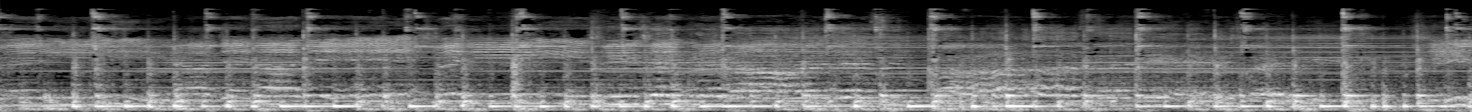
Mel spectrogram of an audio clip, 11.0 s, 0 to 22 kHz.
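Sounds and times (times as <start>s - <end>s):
group singing devotional song: 0.0s - 11.0s.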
